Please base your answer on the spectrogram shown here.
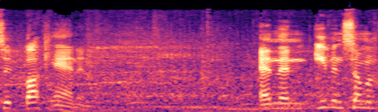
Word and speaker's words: Buchanan: town, because he said, Tim Buchanan said, you pronounce it Buchanan. And then even some of the assistant coaches from Aledo told me that night 2 years ago, yeah, no, it's Buchanan.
